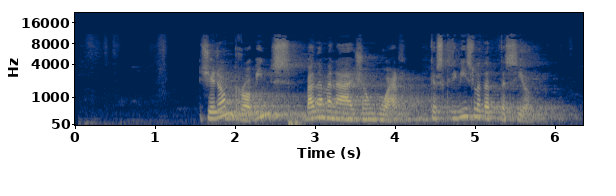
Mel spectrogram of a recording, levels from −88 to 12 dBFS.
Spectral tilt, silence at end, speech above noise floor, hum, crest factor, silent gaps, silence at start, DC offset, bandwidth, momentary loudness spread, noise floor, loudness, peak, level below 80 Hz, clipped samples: -4.5 dB/octave; 0.25 s; 43 dB; none; 20 dB; none; 1.55 s; under 0.1%; 11.5 kHz; 12 LU; -63 dBFS; -21 LUFS; -2 dBFS; -46 dBFS; under 0.1%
